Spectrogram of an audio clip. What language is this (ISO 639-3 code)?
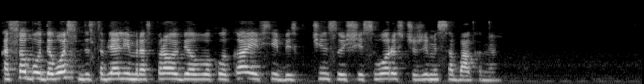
rus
